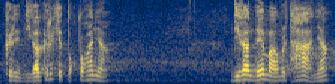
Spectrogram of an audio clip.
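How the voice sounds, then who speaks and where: A man's voice: a little high, slightly rough, big-room sound, pitched below the performer's own voice. A man preacher acting as God, firing off stern, scolding questions at a man. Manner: loud, scolding rapid-fire questions.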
